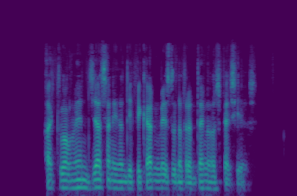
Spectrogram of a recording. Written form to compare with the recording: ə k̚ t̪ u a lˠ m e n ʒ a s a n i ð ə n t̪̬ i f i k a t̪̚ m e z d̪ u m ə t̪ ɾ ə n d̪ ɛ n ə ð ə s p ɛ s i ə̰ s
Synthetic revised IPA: ə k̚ t̪ u a lˠ m e n ʒ a s a n i ð ə n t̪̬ i f i k a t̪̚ m e z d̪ u n ə t̪ ɾ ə n t̪ ɛ n ə ð ə s p ɛ s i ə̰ s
